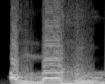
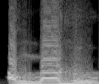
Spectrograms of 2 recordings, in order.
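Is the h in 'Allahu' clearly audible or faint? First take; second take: audible; audible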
